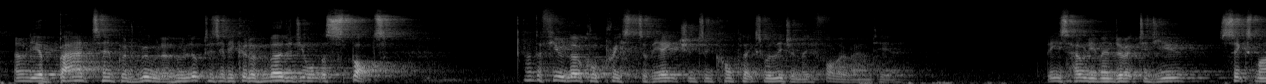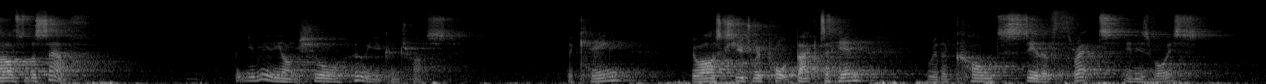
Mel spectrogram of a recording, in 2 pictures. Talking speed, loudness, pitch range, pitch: 165 wpm, -33 LUFS, 130-155 Hz, 145 Hz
